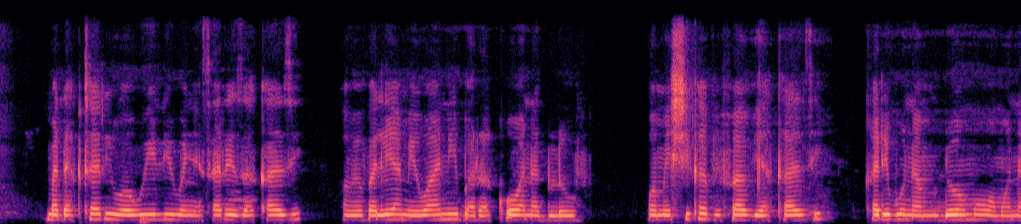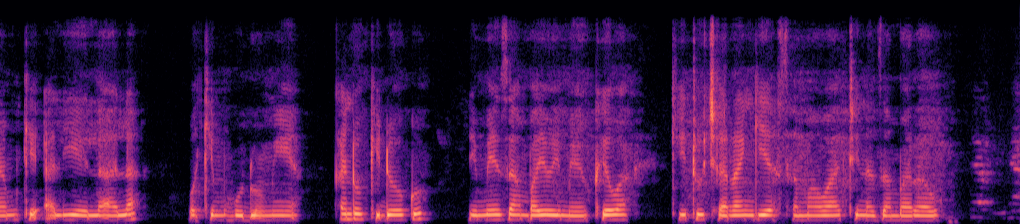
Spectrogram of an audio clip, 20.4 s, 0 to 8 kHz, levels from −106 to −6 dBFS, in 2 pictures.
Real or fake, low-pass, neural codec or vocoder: real; 7.2 kHz; none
